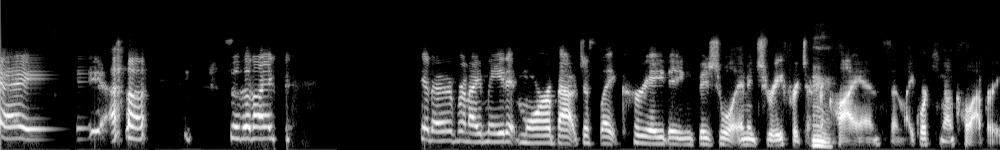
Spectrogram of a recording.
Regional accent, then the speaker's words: New York, United States; but I'm like, being a New Yorker, you'd be like, they're not working hard enough.

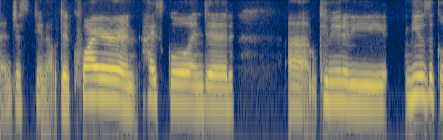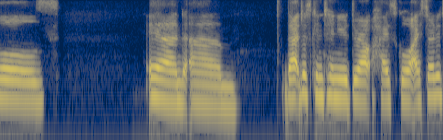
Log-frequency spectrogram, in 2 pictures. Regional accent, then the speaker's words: Gilbert, Arizona, United States; this man, Brandon Stewart, moved into our town, which I grew up in Gilbert, Arizona.

